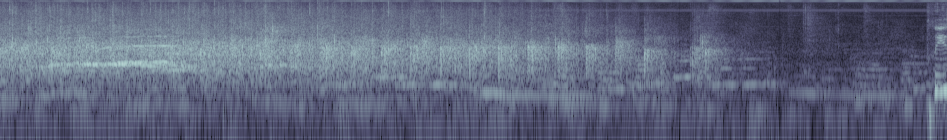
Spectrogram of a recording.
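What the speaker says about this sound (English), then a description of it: "Give a great big round of applause to Miss Carly Gump and Mr." Audience applause fills a formal school assembly hall, dense and sustained clapping from a large crowd, thinning slightly toward the end with a sharp bump at the close.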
